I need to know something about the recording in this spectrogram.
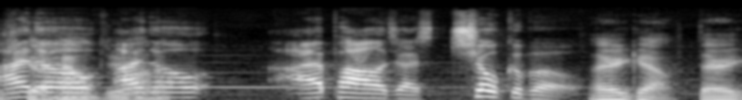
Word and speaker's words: chocobo: or people are I don't know I apologize chocobo there you go there you go shoka bow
